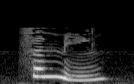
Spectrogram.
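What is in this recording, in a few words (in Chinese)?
"分明", Mandarin Chinese; hsk; chinese-flashcards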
